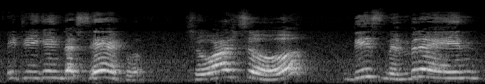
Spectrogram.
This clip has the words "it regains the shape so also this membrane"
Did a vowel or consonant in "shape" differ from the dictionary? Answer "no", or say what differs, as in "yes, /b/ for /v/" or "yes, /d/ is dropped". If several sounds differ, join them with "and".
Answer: yes, /s/ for /ʃ/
